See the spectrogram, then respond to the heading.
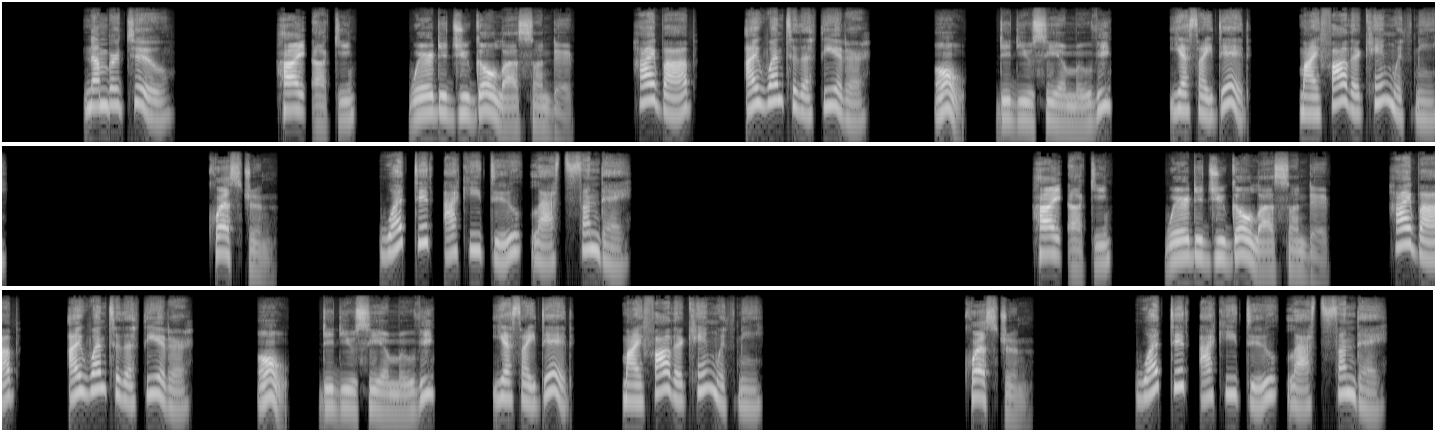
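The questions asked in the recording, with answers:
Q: What did Aki do last Sunday?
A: She saw a movie at the theater.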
